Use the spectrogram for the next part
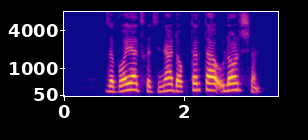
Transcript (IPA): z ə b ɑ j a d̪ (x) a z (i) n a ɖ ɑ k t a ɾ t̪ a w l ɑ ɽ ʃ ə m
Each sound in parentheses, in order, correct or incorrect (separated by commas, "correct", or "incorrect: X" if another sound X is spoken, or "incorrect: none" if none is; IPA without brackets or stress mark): correct, correct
